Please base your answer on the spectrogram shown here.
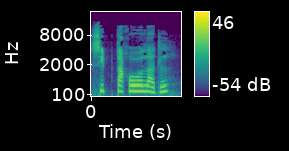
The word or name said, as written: siptaqo'latl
